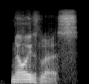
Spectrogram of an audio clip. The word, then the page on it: noiseless: British English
